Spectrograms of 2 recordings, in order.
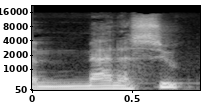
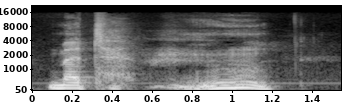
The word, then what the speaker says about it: Matanuska: Manasuk. I practice how to say this. I practice, I swear. Matanuska.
